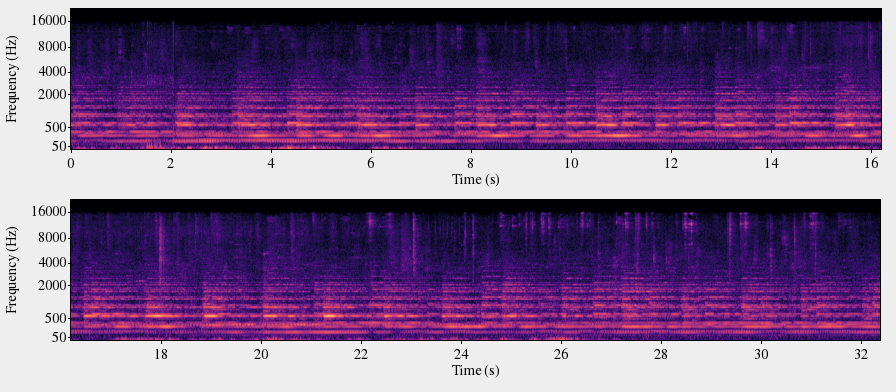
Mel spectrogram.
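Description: Several church bells ringing together in a continuous peal, their overlapping strikes and long hum blending into a steady wash of ringing with no pause.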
